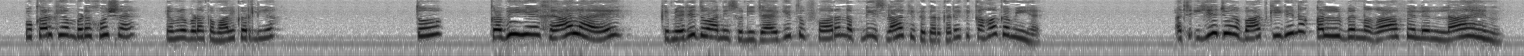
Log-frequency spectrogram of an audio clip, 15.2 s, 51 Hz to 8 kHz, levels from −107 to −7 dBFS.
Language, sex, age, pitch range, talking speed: Urdu, female, 40-59, 190-305 Hz, 180 wpm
